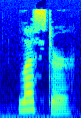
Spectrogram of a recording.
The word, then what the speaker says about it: Leicester: Now, it's pronounced Illister, not Illicester, because it's based off of the English pronunciation, like, even if I can spell it, is the town of Leicester, which is pronounced Leicester. Leicester, in Leicestershire. It is pronounced Leicester. Leicestershire.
